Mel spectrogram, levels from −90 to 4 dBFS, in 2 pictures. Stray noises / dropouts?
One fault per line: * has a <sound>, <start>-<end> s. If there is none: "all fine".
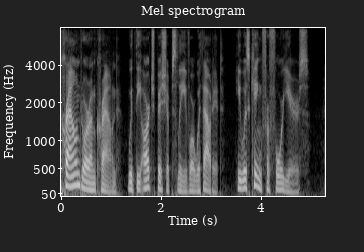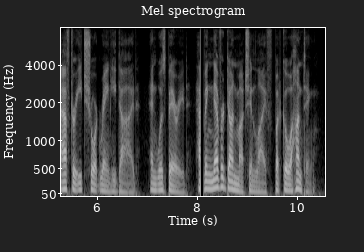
* has a dropout, 8.1-8.1 s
